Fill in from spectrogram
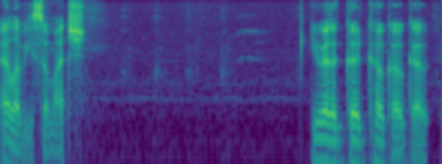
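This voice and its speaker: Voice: sits low, unhurried, creaky, a little mellow, no room sound. A game streamer giving casual, chatty playthrough commentary and reacting aloud to the game.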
